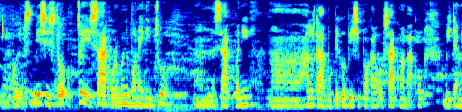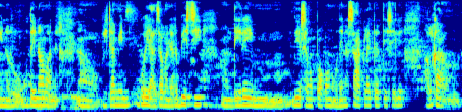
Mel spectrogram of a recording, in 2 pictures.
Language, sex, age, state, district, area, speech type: Nepali, female, 45-60, West Bengal, Jalpaiguri, urban, spontaneous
